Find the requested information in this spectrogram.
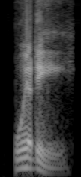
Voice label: "witty", American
